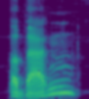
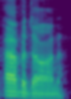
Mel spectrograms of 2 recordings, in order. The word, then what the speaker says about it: Abaddon: If you choose to say Abaddon or Abaddon, both are correct.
